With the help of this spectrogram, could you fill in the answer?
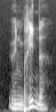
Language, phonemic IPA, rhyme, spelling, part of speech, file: French, /bʁid/, -id, bride, noun / verb, Fr-bride.ogg
- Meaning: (noun) 1. bridle 2. strap 3. loop (of a button); bride (of lace) 4. adhesion 5. flange; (verb) inflection of brider: first/third-person singular present indicative/subjunctive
